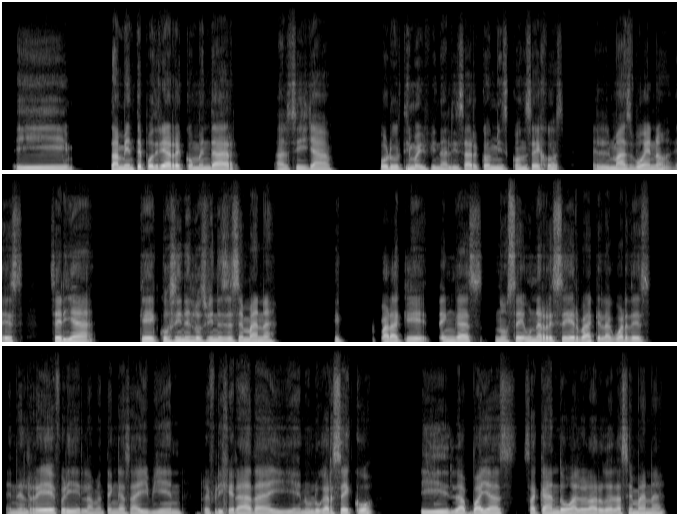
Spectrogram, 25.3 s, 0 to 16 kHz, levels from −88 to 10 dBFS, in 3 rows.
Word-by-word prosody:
Y 145 -3 +2 0.5
también 165 +3 +4
te 200 - +4
podría 150 +1 +4
recomendar 145 - +1 0.5
así 125 +4 -4
ya 135 -2 -2 0.6
por 140 0 +2
último, 145 +2 +1
y 130 - -2
finalizar 125 +2 -2
con 135 -1 +1
mis 120 -2 -1
consejos. 145 - -2 0.3
El 125 -2 -2
más 135 +1 +1
bueno 140 - -1
es 155 0 -1 0.3
sería 180 +3 +3 0.6
que 150 -3 +4
cocines 160 +4 +1
los 145 -3 0
fines 155 -1 +1
de 145 - +1
semana 145 -1 0 0.7
eh 130 - -5 0.5
para 145 -1 +2
que 140 -2 -2
tengas, 170 +1 0
no 145 0 -3
sé, 160 +4 +1
una 165 +2 +2
reserva 175 +4 +1
que 170 - -5
la 130 0 -1
guardes 145 +1 -2 0.4
en 125 -2 -6
el 125 0 -2
refri, 155 +3 +3
la 130 -2 -5
mantengas 140 +4 -5
ahí 130 +1 -1
bien 135 0 -3 0.2
refrigerada 130 +5 -1
y 120 -3 -3
en 120 +2 -5
un 135 - -1
lugar 140 +1 +1
seco 160 - +1 0.6
y 140 -1 +3
la 140 -1 +2
vayas 160 +5 +1
sacando 170 +5 +1
a - - +2
lo 135 - +1
largo 145 +1 +1
de 145 - +1
la 150 - +1
semana. 180 - -2
145 Hz, 140 wpm, -22 LUFS, 135-160 Hz, 0.7 s, también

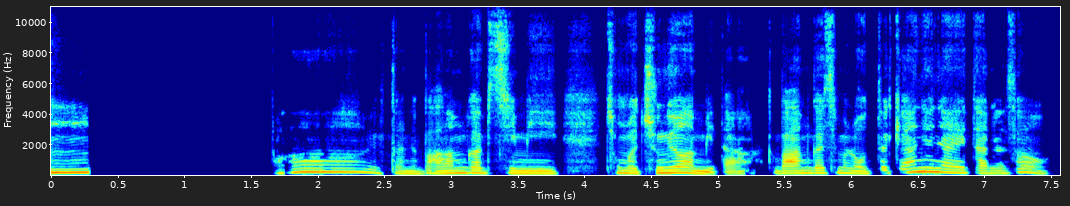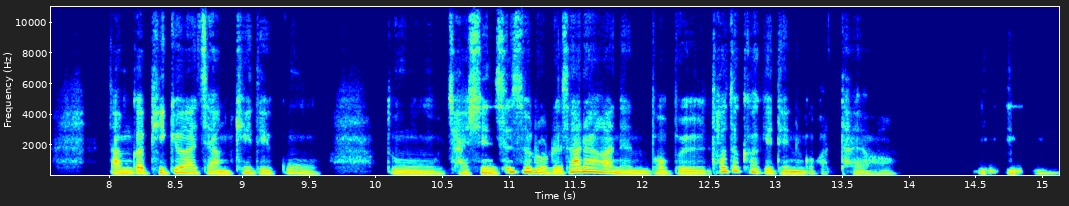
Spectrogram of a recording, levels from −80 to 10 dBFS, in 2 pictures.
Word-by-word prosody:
음. 200 +1 +6 1.4
아 230 +5 +2
일단은 140 -6 -5
마음가짐이 150 -2 +1 0.4
정말 160 -4 -1
중요합니다. 170 -6 +2 0.2
마음가짐을 165 0 +1
어떻게 170 +9 -3
하느냐에 230 -6 +4
따라서 160 +1 -3 0.5
남과 160 +2 +3
비교하지 170 +1 +1
않게 140 +5 -1
되고 135 -1 -5 0.5
또 140 -2 -2
자신 145 +3 0
스스로를 225 -4 +2
사랑하는 215 - +3
법을 130 0 -2
터득하게 255 - 0
되는 125 -4 0
것 - - -9
같아요. 125 +1 -9 0.8
음음음. 155 +1 -7
160 Hz, 270 characters per minute, -22 LUFS, 140-195 Hz, 1.4 s, 음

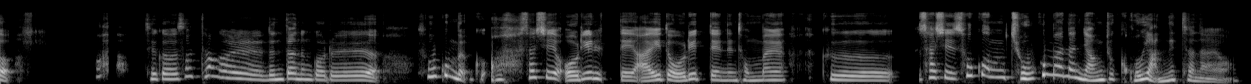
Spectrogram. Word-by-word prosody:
어어 - - +2 1.3
제가 245 -1 -1
설탕을 295 - -2
넣는다는 235 +1 +1
거를 200 -2 -1 0.4
소금을 365 - 0
그 - - -10
어 215 +2 -4 0.2
사실 320 -4 +3
어릴 250 +7 +3 0.2
때 185 -1 0
아이들 195 +6 +2
어릴 235 +8 +1
때는 185 -3 -2
정말 195 +1 -2 0.3
그 190 -5 -1 0.2
사실 305 +3 +4
소금 395 - 0
조그만한 330 - +2
양도 210 +6 +2
거의 225 +5 +1
안 150 - -1
넣잖아요. 175 -7 -6
225 Hz, 240 characters per minute, -24 LUFS, 195-285 Hz, 1.3 s, 사실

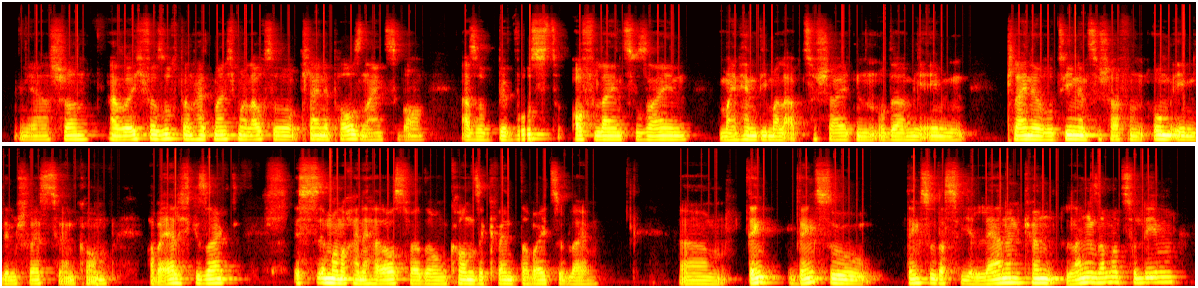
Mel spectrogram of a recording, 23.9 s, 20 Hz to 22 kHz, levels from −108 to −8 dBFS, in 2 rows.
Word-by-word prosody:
Ja 100 0 -8
schon. 110 +1 -2 0.2
Also, 105 -1 +2
ich 115 +1 +1
versuche 125 +1 +1
dann 115 -2 -2
halt 110 -1 -2
manchmal 115 -2 -1
auch 110 +1 -2
so 105 -2 -2
kleine 110 -1 -1
Pausen 115 -1 0
einzubauen. 100 +1 -10 0.3
Also, 95 -1 -4
bewusst 120 +6 -3
offline 105 -1 +1
zu 105 -1 -8
sein, 105 +1 0 0.3
mein 95 0 -4
Handy 105 0 +1
mal 95 -1 -1
abzuschalten 95 0 -6
oder 95 0 -3
mir 100 0 -4
eben 100 -2 -3 0.4
kleine 105 0 +4
Routinen 110 +3 +4
zu 115 0 -7
schaffen, 100 -2 -6
um 115 -1 +7
eben 105 -3 0
dem 95 0 -4
Stress 105 +1 -5
zu - - -9
entkommen. - - -5 0.4
Aber - - -2
ehrlich 120 0 +1
gesagt, 115 +1 +1 0.6
ist - - -3
es - - -6
immer 125 -1 +10
noch 115 0 +5
eine 105 -2 +2
Herausforderung, 100 -2 0
konsequent 105 -1 0
dabeizubleiben. 95 -2 -4 0.8
Ähm, 100 -1 -5 0.2
denk 140 +2 +4
denkst 120 +3 +1
du 110 -4 +2 0.3
denkst 120 +1 +1
du, 120 - +2
dass 110 0 -3
wir 100 -1 -3
lernen 115 +8 +3
können, 125 -2 +5
langsamer 135 +7 +2
zu 140 -2 -7
leben 140 +3 -1
105 Hz, 150 wpm, -27 LUFS, 100-115 Hz, 0.8 s, immer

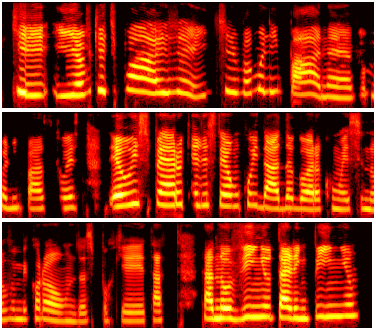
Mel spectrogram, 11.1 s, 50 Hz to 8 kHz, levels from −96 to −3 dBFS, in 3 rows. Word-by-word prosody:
Que 350 -3 +3
e 305 -2 0
eu 315 +1 +5
fiquei 425 +1 0
tipo: 430 +3 -13
"Ai 380 -3 +3
gente, 380 +2 -9
vamos 380 +5 -8
limpar, 345 -6 -4
né, 265 -2 -6
vamos 275 -6 -12
limpar 245 -2 -8
as 245 - -13
coisas". 255 +1 -9 0.3
Eu 295 +4 +7
espero 335 -2 +3
que 320 - -6
eles 315 +1 -7
tenham 295 -2 0
cuidado 270 -7 -1
agora 230 -3 -2
com 235 -2 -13
esse 230 +2 -12
novo 225 0 -11
microondas, 205 -5 -7
porque 195 +1 -20 0.2
está 205 +1 -7 0.3
está 240 -1 +2
novinho, 255 +3 +3
está 265 0 +8
limpinho. 285 +5 -1
280 Hz, 165 wpm, -25 LUFS, 240-335 Hz, 0.3 s, está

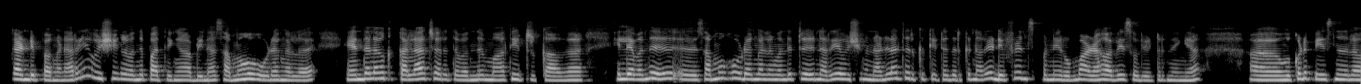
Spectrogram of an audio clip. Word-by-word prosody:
கண்டிப்பாங்க. 220 -4 +3
நெறைய 270 - -2
விஷயங்கள் 260 -3 +2
வந்து 220 +1 0
பார்த்தீங்க 205 -2 -2
அப்டின்னா 195 +1 -1
சமூக 215 +5 +4
ஊடகங்கள்ல, 200 -2 0 0.5
எந்த 230 +3 +5
அளவுக்கு 275 0 -1
கலாச்சாரத்தை 235 -1 +1
வந்து 210 +2 0
மாத்திட்டு 215 +2 -2
இருக்காங்க. 195 -1 -2 0.5
இல்ல 245 - +6
வந்து, 255 +3 +3 0.3
அ - - 0 0.2
சமூக 275 +5 0
ஊடகங்கள்ல 235 -2 +1
வந்துட்டு 240 +2 0
நிறைய 235 +4 +1
விஷயம் 230 -2 -1
நல்லது 260 +6 -1
இருக்கு, 240 -1 -7
கெட்டது 215 -1 -4
இருக்கு 230 +2 -3
நெறைய 250 +4 -1
டிஃப்ரென்ஸ் 255 +3 -4
பண்ணி 220 -1 0
ரொம்ப 215 +4 -1
அழகாவே 215 +1 +2
சொல்லிட்டு 195 0 -5
இருந்தீங்க. 190 -2 -2 0.6
ஆ - - +3 0.3
உங்க 205 0 +2
கூட 270 - +1
பேசுனதுல 225 -2 +1
225 Hz, 165 wpm, -24 LUFS, 205-245 Hz, 0.6 s, இல்ல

